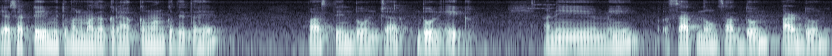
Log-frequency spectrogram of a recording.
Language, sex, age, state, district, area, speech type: Marathi, male, 18-30, Maharashtra, Sangli, urban, spontaneous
